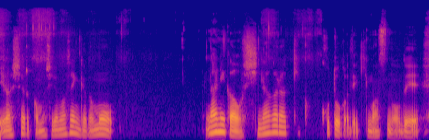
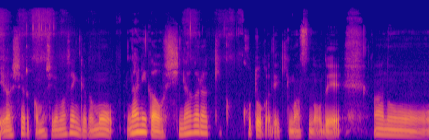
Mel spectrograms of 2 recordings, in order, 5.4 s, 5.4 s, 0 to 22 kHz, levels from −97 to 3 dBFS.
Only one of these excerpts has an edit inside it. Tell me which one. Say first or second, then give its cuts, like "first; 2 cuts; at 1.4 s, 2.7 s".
second; 1 cut; at 1.5 s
